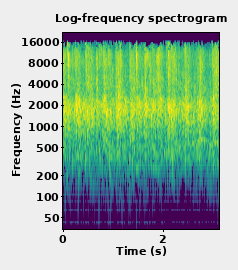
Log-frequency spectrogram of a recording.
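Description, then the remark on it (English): A crowd applauds the teachers at a Poetry Out Loud recitation event, many hands clapping in a dense, even roar of claps that holds at a fairly loud level throughout, with no voices standing out. “We recognize your contribution and applaud your achievements.”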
